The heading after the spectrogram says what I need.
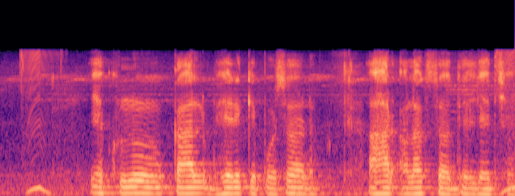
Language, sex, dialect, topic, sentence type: Maithili, male, Southern/Standard, agriculture, statement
